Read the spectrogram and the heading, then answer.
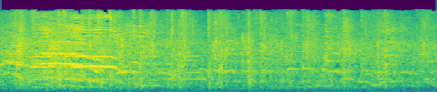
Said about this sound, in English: Clap your hands and get happy.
